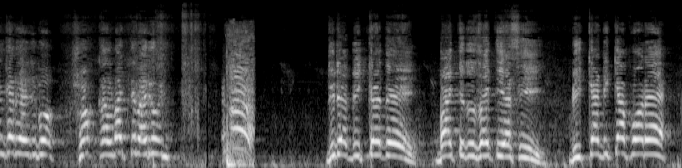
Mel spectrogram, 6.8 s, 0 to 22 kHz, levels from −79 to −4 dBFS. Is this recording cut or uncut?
uncut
